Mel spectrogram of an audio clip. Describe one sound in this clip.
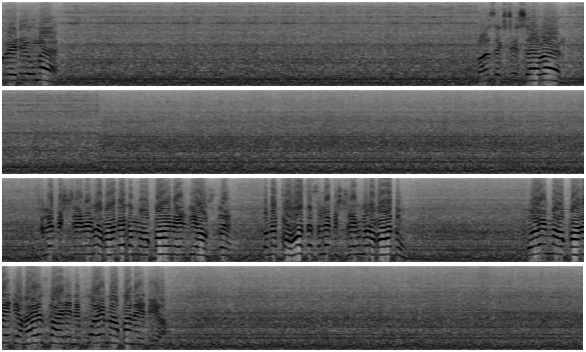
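A motorcycle engine hums steadily at high speed.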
